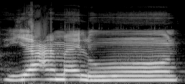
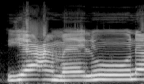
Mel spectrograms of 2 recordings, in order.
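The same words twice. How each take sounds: First: یعملون slowed, long و held before final ن; stretched stop. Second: Said in the usual way. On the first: Shown as a demonstration. Teacher to children, slow madd stop on یعملون. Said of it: "آگے وقف". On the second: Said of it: "نون زبر نا".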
